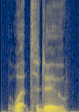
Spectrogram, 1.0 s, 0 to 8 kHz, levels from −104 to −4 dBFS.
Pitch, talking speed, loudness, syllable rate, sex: 100 Hz, 180 wpm, -16 LUFS, 4.2 syllables/s, male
